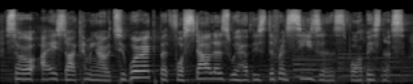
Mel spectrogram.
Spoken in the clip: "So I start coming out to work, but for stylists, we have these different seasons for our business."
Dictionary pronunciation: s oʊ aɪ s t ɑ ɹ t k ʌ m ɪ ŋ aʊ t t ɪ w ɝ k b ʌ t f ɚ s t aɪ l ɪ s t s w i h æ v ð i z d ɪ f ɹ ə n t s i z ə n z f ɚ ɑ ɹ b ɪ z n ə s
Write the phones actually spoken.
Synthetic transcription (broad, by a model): s oʊ aɪ s t ɑ ɹ t k ʌ m ɪ ŋ aʊ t t ɪ w ɝ k b ʌ t f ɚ s t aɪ l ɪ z w i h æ v ð i z d ɪ f ɹ ə n t s i z ə n z f ɚ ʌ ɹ b ɪ z n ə s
